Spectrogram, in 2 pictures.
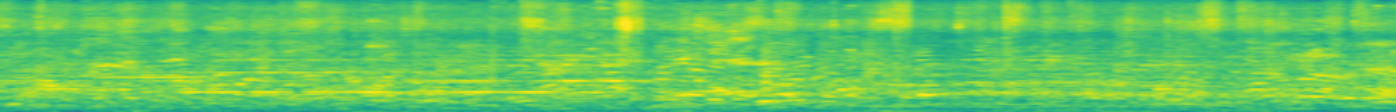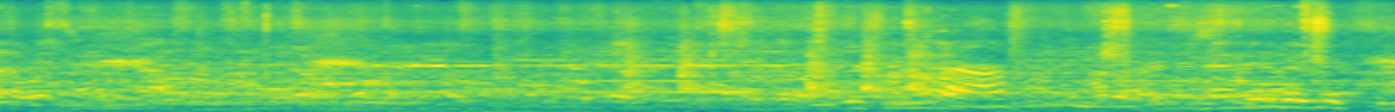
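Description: A busy street crowd chatters all around.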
